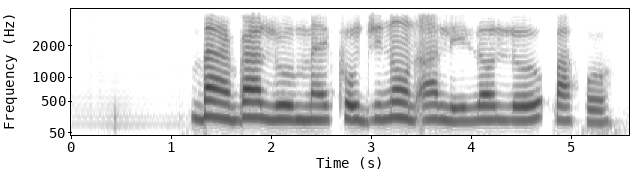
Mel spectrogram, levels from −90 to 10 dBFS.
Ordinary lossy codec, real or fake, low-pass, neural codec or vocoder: none; fake; 3.6 kHz; codec, 16 kHz in and 24 kHz out, 0.9 kbps, LongCat-Audio-Codec, four codebook decoder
